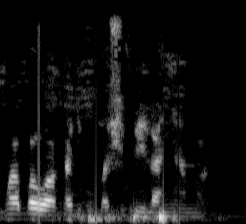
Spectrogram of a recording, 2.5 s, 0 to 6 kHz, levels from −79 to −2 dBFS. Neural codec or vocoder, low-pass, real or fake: none; 5.4 kHz; real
